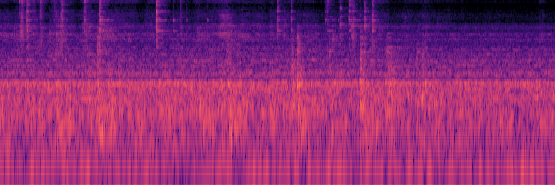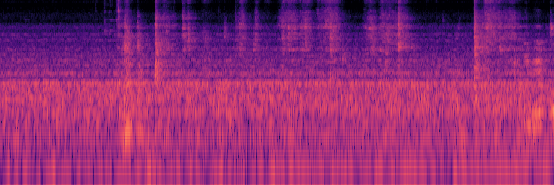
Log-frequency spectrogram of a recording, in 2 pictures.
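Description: Potatoes stirred in ghee in a pan: continuous frying hiss with clinking, scraping utensil strokes against the pan, fairly close and steady for the whole stretch.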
